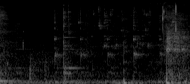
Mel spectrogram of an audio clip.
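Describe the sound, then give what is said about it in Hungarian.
Sweet white Málaga wine of 14% alcohol poured into a glass: a soft, steady trickle of liquid with a few brighter splashes and glugs, the louder burst coming near the end, with no talking. “akkor uh, hoztam egy kis malagai bort.”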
